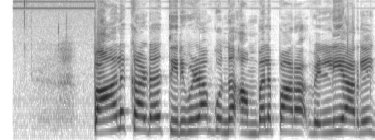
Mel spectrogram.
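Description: A woman speaks calmly and clearly into a microphone, reading out the news.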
